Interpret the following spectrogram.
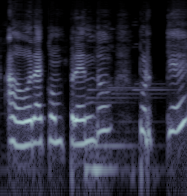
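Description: A woman's voice: sits high, slow pace, soft background music. A woman acting a theatrical monologue as a nervous, indignant pregnant woman in a bitterly ironic, conversational one-sided dialogue. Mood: dismayed, indignant.

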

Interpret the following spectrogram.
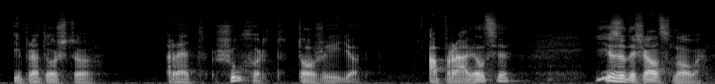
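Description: An actor playing a hard-bitten, world-weary stalker who narrates a radio drama in a wry, colloquial, husky voice. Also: male voice, low-pitched, heavily acted. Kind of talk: 1990 Russian radio drama, first-person narration.

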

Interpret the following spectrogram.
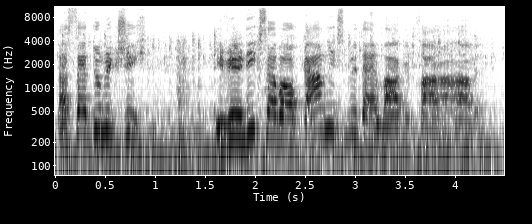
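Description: A man playing a gruff, stubborn merchant in an audio drama, talking bluntly and colloquially. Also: high voice, sing-song, a little fast, background noise. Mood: dismissive.

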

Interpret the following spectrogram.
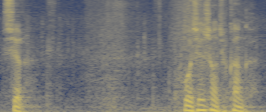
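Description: An actor playing a composed, precise vice-captain of a gaming team in an audio drama, speaking tersely. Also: male voice, medium pitch, steady tone, moderate pace, darkish tone, a little hiss or hum, close to an everyday voice. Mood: composed, polite.

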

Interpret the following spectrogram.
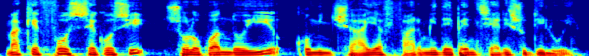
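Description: A man's voice: low voice, moderate pace, warm tone, breathy edge. Man reciting a literary text on stage. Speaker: stage performer.

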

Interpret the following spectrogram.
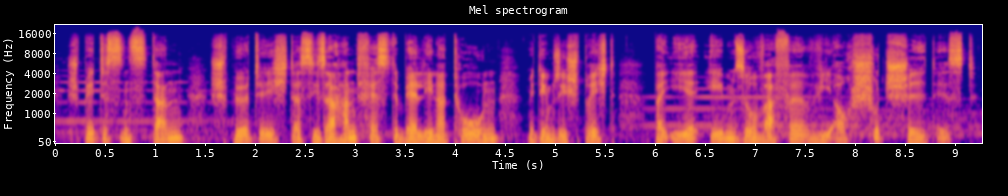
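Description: A man narrates a documentary from a script in a mid-range voice. Faint opera music plays behind him. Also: medium pitch. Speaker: author and narrator.

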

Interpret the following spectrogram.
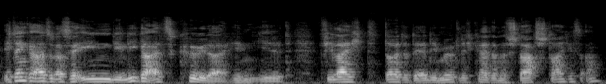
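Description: An actor playing a shrewd, relentless police investigator in a science fiction radio drama, speaking with insistent, deliberate emphasis. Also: male voice, on the low side, lively intonation, recorded from a distance, close to an everyday voice. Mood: accusing, confident. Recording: roomy studio echo.

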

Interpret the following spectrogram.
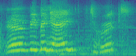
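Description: An actress playing a brazen, mocking alcoholic wife in a radio drama, with a provocative, slurring manner. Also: female voice, very high voice, takes it slowly, fairly bright tone, faint music behind, full character voice. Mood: belligerent. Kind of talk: Dutch 1980s radio drama acting.

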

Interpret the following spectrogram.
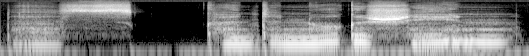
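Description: A scheming vengeful queen for radio drama, slow hushed whisper, creaky and super breathy. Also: mid-range voice, no room sound, clean studio sound, full character voice. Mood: vengeful, intense. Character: brooding vengeful queen plotting against her enemy.

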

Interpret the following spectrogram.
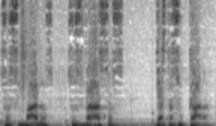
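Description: An actor in a radio drama playing a solemn, relentless and eloquent heroic investigator who questions in formal, theatrical diction. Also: male voice, on the low side, big pitch swings, measured pace, over music. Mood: accusing. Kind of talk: classic Latin American radio drama acting.

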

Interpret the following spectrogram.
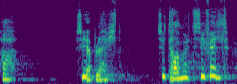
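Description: A woman's voice: sits high, expressive, slow, warm tone. A woman playing a melodramatic fourteen-year-old orphan avenger, declaiming in mock-tragic style in a radio melodrama. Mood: wailing, anguished. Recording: long reverb, faint noise.

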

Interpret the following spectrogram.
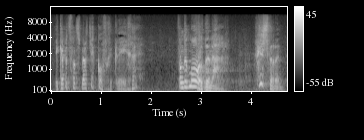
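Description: An actor playing a feverish, half-mad young intellectual on the witness stand, sardonic and erratic, in a radio play. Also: male voice, a little high, wildly swooping pitch, moderate pace, bright, forceful tone, full character voice. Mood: bitter, mocking. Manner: sardonic, erratic, theatrical, with bitter laughter. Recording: noisy old radio play recording.

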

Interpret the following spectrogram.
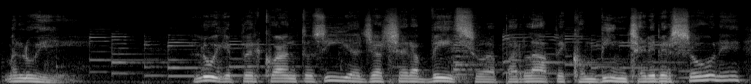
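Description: A male stage actor with a Roman accent recites dialect verse theatrically, swinging from hushed to loud. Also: medium pitch, slow. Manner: dramatic, swinging from hushed to shouting. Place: radio studio. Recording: clear guitar music underneath. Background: plucked guitar accompaniment.

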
